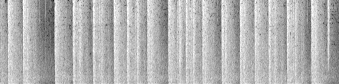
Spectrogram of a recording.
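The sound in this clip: Rapid pistol fire from both guns at a table in a video game: many sharp, loud shots in fast, slightly irregular succession, with no talking.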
